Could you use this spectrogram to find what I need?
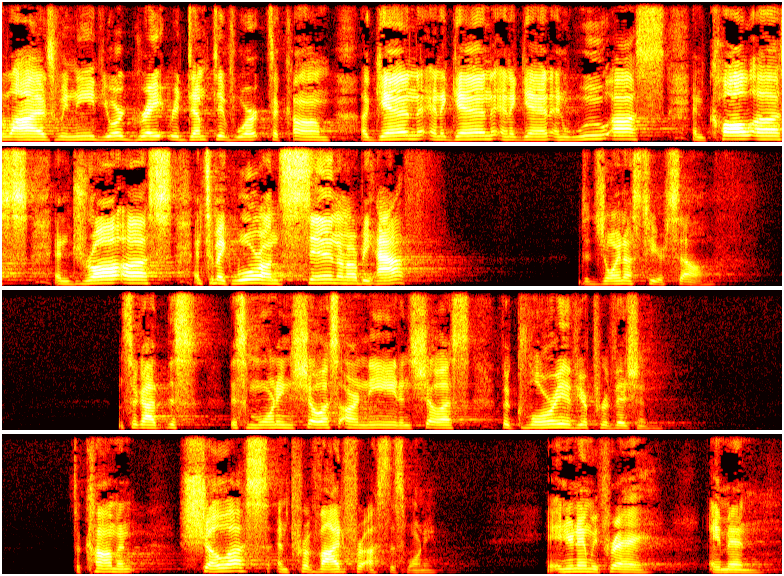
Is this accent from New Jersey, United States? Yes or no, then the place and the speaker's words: no; Texas, United States; Again, I grew up in Texas.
